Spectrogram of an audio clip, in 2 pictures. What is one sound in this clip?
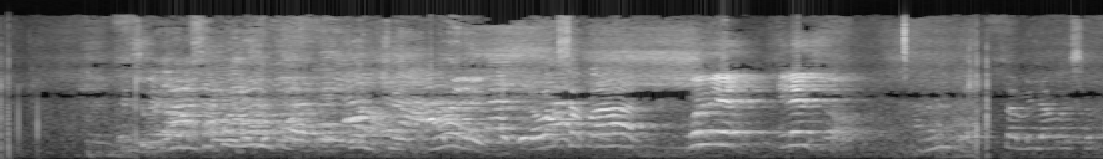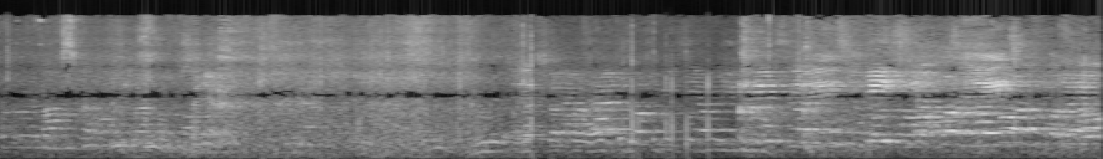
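A crowd murmurs and calls out in an echoing hall.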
